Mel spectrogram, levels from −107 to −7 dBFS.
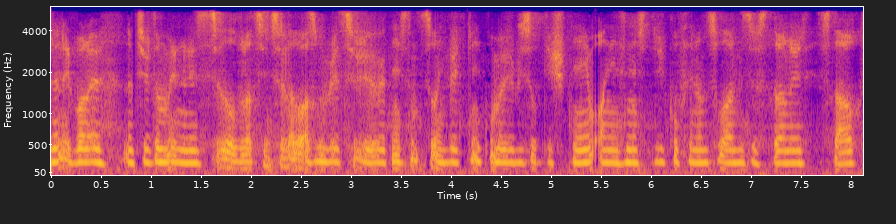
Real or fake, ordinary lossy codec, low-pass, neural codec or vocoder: fake; AAC, 24 kbps; 5.4 kHz; autoencoder, 22.05 kHz, a latent of 192 numbers a frame, VITS, trained on many speakers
